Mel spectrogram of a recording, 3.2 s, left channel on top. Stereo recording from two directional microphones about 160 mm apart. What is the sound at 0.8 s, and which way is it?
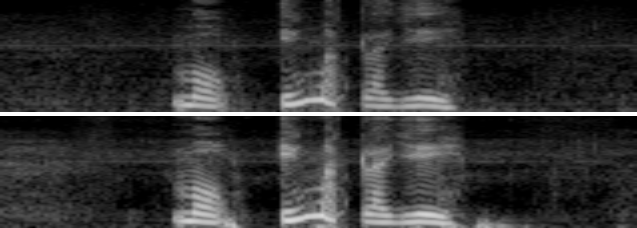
Speech, 15° right (ahead or behind).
